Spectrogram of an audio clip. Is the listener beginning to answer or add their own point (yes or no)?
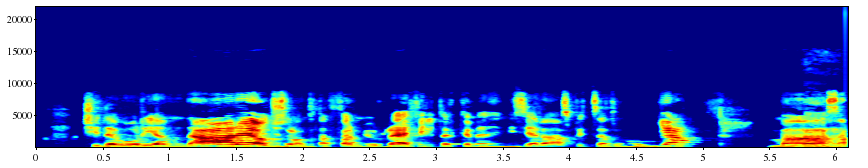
no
